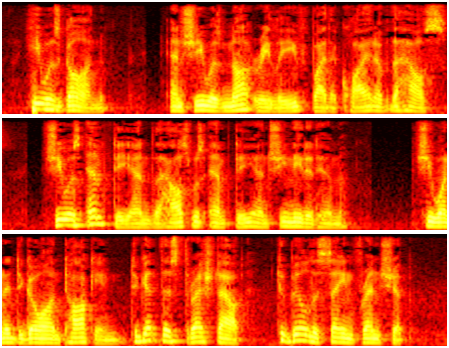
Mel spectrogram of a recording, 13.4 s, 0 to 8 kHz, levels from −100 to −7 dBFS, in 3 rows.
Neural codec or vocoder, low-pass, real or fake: none; 7.2 kHz; real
